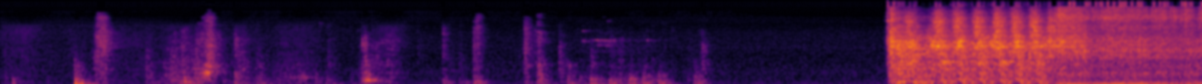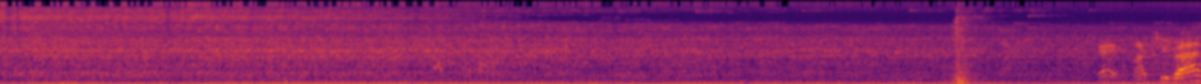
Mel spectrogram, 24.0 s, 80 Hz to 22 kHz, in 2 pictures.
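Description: A Jaguar XJ6 with a new engine and freshly topped-up waterless coolant cranks briefly, then fires and settles into a loud, steady idle that fills the rest of the stretch, after a few quiet handling noises.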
